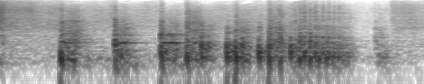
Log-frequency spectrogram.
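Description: A thin plastic shopping bag rustling and crinkling as a one-gallon plastic pitcher is pulled out of it and handled, with several quick knocks of hard plastic.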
